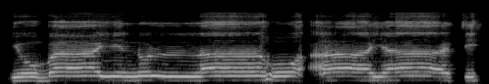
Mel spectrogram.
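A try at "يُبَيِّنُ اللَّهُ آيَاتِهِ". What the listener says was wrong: Oke, kurang nyamber. Yubayyinun. Yubayyinullah, nullah. Sama ke W dulu baru Allah.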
